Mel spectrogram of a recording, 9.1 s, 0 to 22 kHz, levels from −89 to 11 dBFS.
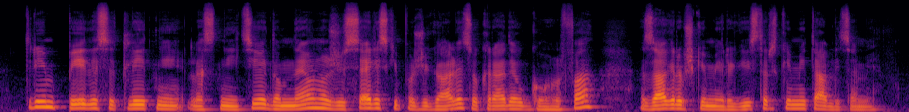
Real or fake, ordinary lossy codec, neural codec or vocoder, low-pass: real; none; none; 19.8 kHz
